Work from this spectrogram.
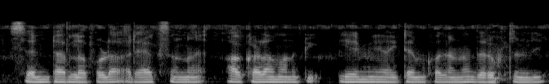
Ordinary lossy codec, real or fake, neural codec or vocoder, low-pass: none; fake; codec, 16 kHz, 4 kbps, X-Codec, WavLM features, trained on Multilingual LibriSpeech; none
